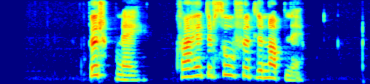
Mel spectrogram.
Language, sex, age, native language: Icelandic, female, 40-49, Icelandic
